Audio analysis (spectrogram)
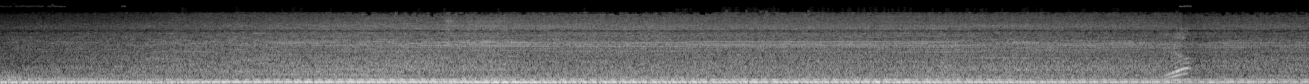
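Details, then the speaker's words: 1995 Ford Mustang after replacing a harmonic balancer that was coming apart, stock crank pulley refitted. Engine catches and settles into a steady, even low idle with no shake or knock; it feels smoother than with the previous startup vibration. Normal idle. "oh it already feels smoother it used to have a little vibration from startup"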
